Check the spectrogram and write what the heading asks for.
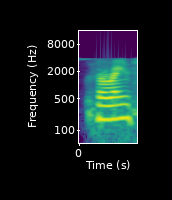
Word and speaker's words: Lorraine: Lorraine Salas, L-O-R-R-A-I-N-E, Salas, S-A-L-A-S.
